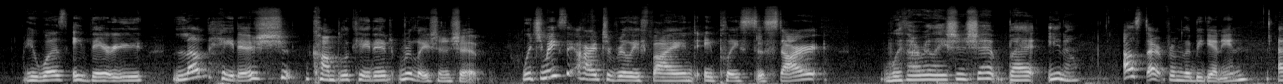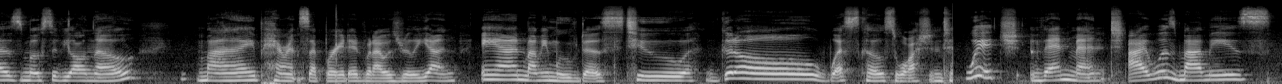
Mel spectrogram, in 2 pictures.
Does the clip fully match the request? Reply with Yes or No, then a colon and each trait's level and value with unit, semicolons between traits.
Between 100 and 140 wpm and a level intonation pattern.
No: slow, 135 wpm; wide, 5.4 semitones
